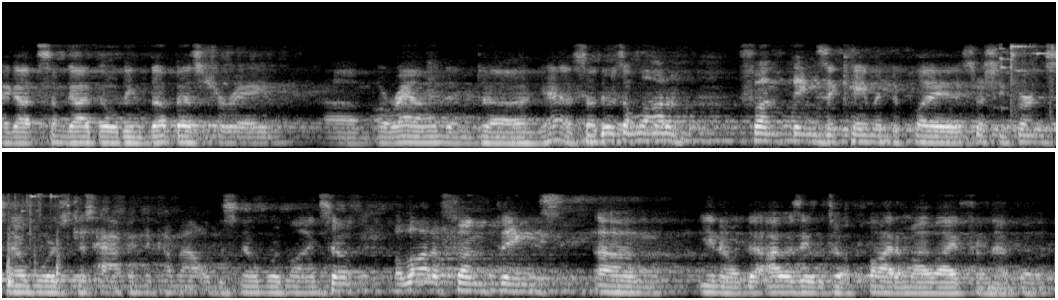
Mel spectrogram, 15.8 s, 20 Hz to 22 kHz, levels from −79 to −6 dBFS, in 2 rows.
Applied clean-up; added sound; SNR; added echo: none; Shatter; 7 dB; reverberation time 2.4 s.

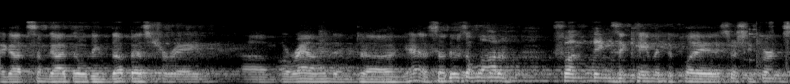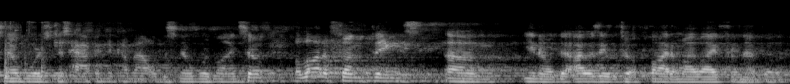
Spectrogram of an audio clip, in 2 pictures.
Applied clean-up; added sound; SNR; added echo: neural separator model SepFormer DNS4.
